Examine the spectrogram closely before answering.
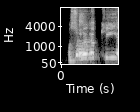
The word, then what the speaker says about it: soliloquy: Soliloquy or soliloquy? It's pronounced soliloquy.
